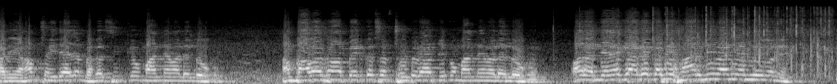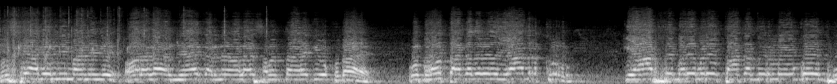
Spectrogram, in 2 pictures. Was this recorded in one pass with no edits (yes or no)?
yes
